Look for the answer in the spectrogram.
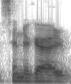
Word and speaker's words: Syndergaard: Oh, Who, Cuddyer retired reminds me that Syndergaard rhymes with wild card.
